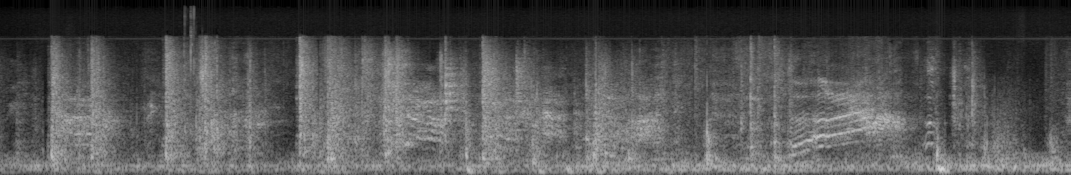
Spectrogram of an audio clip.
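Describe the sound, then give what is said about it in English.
Repeated heavy thuds and slams land in quick, irregular succession as an actor kicks and beats another man, with voices and grunts mixed in. “I think this actor is really kicking the shit out of this guy.”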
